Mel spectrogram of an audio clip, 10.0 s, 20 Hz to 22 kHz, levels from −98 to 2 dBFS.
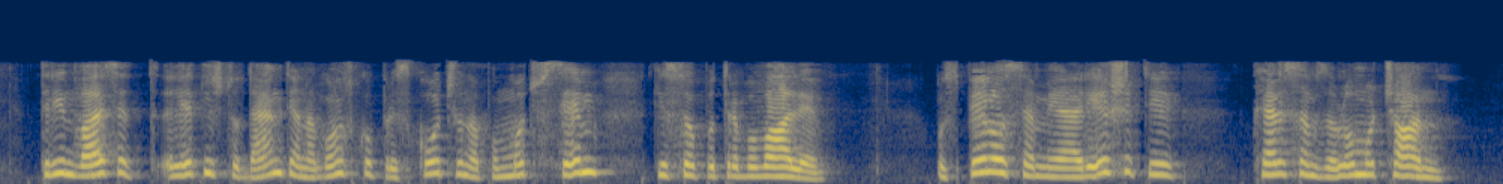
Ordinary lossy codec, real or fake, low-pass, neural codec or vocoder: AAC, 24 kbps; real; 5.4 kHz; none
